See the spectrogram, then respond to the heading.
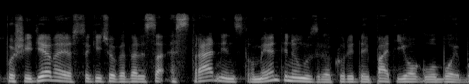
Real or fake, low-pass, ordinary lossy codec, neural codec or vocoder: fake; 10.8 kHz; Opus, 32 kbps; codec, 24 kHz, 0.9 kbps, WavTokenizer, medium speech release version 2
